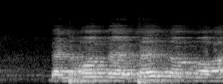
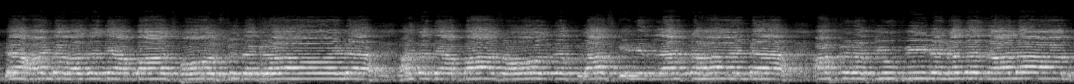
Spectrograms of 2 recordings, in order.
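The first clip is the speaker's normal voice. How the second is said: high wailing chant, climbing ever higher; impassioned lamenting preaching; 8 semitones higher than usual. Acted. Preacher tells congregation of Abbas losing his arms, wailing lament. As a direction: cry out each phrase on a long sustained high note.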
